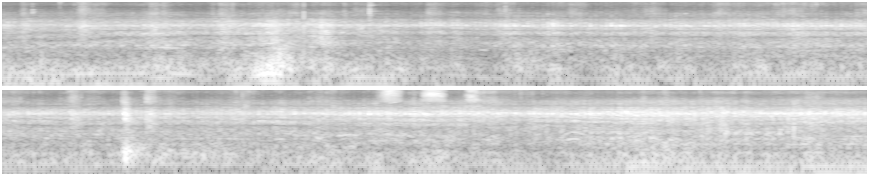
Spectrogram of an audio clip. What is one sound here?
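A pickup truck engine runs as the truck drives slowly nearby.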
